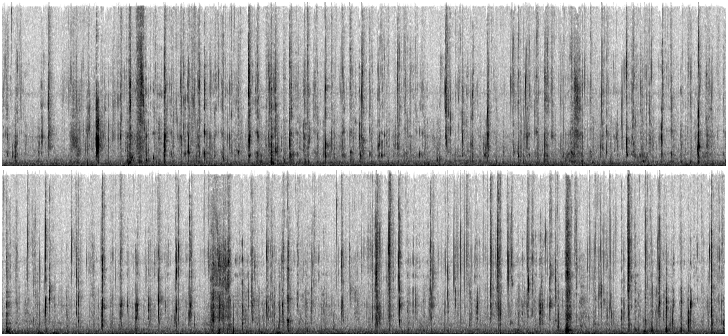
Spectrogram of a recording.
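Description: A person chewing and biting food close to the microphone, with frequent short crunchy clicks at irregular intervals.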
